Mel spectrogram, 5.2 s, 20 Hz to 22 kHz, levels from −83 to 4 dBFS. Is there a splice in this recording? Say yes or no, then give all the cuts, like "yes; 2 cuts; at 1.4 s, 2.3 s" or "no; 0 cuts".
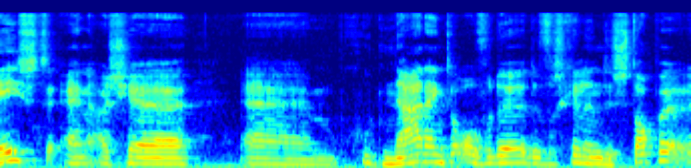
no; 0 cuts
